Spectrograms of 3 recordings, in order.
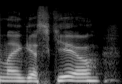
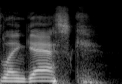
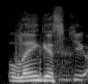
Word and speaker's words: Langasque: Someone who I've originally called Romain Langasque. I'm told it's Langasque.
